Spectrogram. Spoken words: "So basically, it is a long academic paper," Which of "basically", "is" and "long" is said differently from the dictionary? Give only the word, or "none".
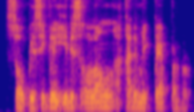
is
